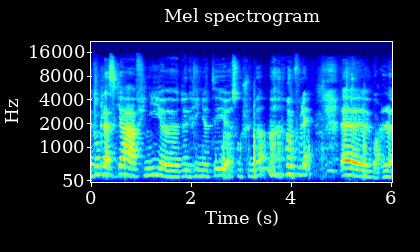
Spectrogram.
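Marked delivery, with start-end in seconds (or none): 1.4-4.4 hushed whisper not to disturb the dog. Real, not acted. Vlogger whispering beside the chewing puppy. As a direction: whisper it with a small laugh.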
